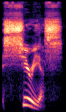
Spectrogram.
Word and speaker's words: Sirius: It's 38, and it's Sirius. I believe that's how it's pronounced.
